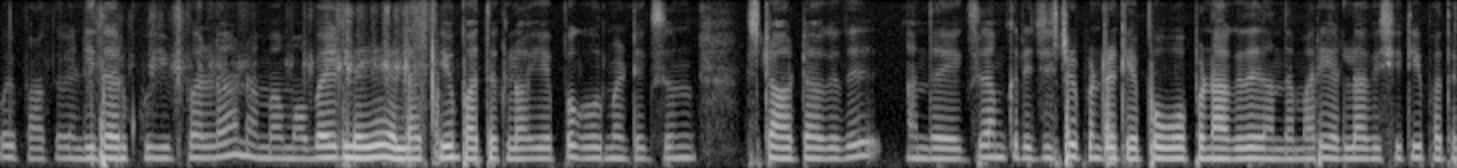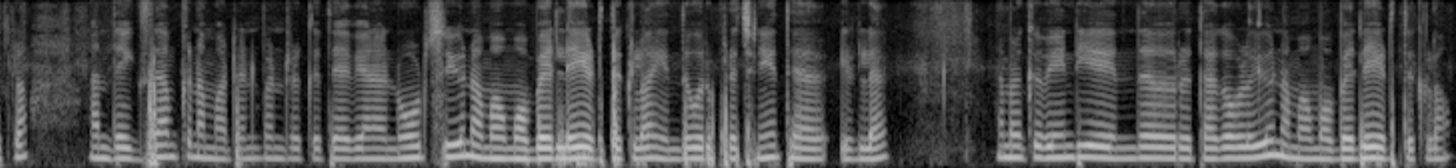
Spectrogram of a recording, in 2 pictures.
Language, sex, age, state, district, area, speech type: Tamil, female, 18-30, Tamil Nadu, Coimbatore, rural, spontaneous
